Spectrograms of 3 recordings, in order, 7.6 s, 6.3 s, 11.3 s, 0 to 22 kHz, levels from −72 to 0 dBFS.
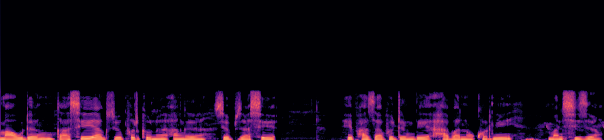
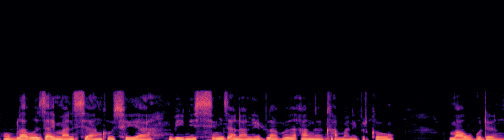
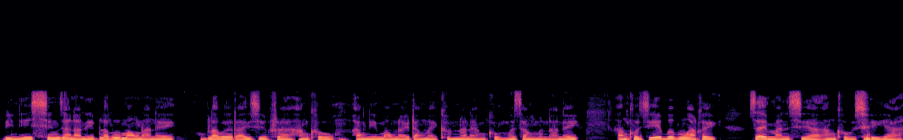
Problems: none marked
